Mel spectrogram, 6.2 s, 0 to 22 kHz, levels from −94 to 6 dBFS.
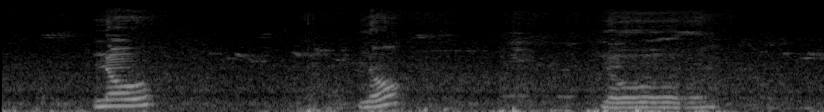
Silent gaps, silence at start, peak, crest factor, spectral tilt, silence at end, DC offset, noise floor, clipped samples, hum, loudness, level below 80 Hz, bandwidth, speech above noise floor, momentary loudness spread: none; 0 s; -26 dBFS; 18 dB; -6.5 dB/octave; 0 s; under 0.1%; -64 dBFS; under 0.1%; none; -44 LUFS; -52 dBFS; 16.5 kHz; 24 dB; 23 LU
